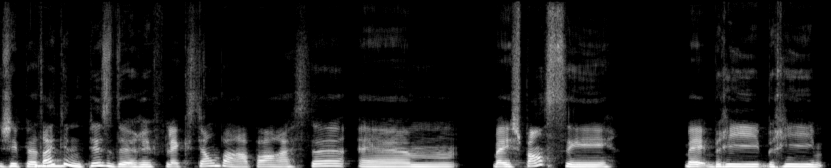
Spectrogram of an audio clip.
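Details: Young adult man who stutters, speaking French; stuttering.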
